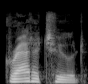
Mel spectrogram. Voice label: "gratitude", American; AmericanBritish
